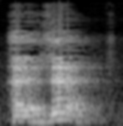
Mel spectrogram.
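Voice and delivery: "ها ذا" joined in one quick go; snatch "ها ذا" with no pause; snatched together. Shown as a demonstration. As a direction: blend "ها ذا" like one word. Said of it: "اخطف".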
